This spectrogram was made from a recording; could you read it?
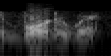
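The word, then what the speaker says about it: Bordewich: It's Bordewick. – Bordewick. But it's spelled with a C-H. – Yes, it is. It's a Norwegian name. It's a bit tricky.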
